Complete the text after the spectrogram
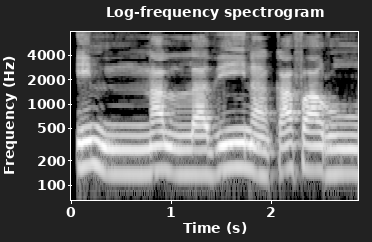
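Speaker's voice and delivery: slow recitation, রু of কাফারু held briefly; one-alif stretch. Shown as a demonstration. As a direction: lengthen the last vowel of কাফারু by one count. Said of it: "এখানে একালি পরিমাণ টান হবে". (কাফারু-র রু এক আলিফ টেনে পড়া)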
